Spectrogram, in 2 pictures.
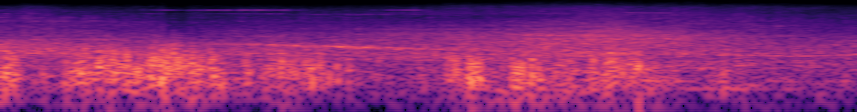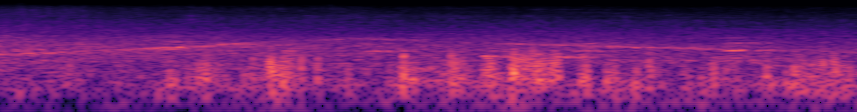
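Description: An emergency-vehicle siren wailing, its pitch sliding slowly down and back up, over the steady noise of slow road traffic.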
